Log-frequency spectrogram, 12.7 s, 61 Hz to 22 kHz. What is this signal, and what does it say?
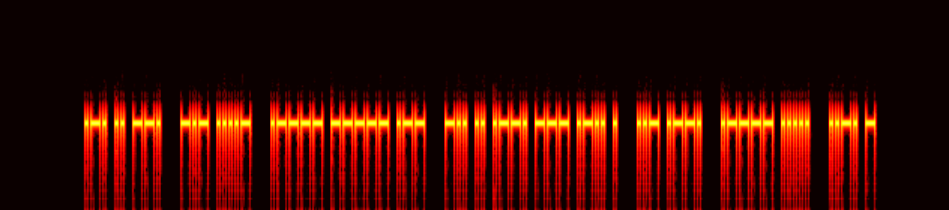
Morse code, heard as a keyed tone, about 32 wpm, 700 Hz. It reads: RIG K4 10W DIPOLE UP 15 FT
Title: Practice QSO - Exchange 2 - Info - 30wpm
